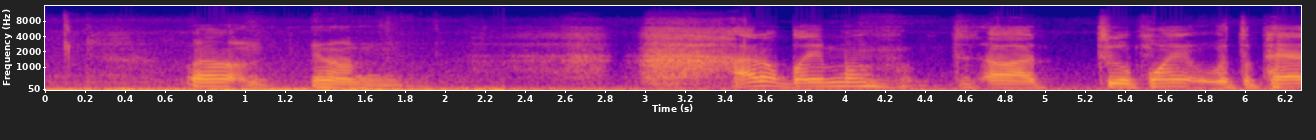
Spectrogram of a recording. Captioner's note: sighs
